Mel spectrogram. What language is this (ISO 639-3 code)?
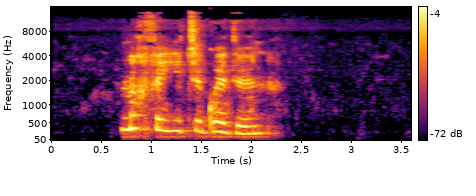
kab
